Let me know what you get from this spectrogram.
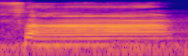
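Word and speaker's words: ثا: তা সা এই সা অক্ষরটিক আমাদেরকে এক আলিফ পরিমাণ টান দিয়ে এই সা অক্ষরটি মুখের যে অংশ থেকে বের হবে সে অংশটি হচ্ছে সা মানে হচ্ছে দুই দাঁতের মাঝামাঝি আমাদের জিহ্বাটা সামান্য পরিমাণ বের হয়ে থাকিবে আর এই সা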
